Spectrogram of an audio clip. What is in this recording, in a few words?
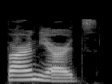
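"barnyards", British English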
